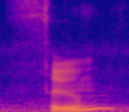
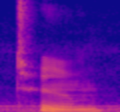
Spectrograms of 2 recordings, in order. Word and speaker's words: tomb: Thum? Pronounced tomb.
